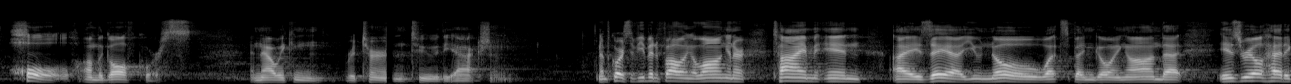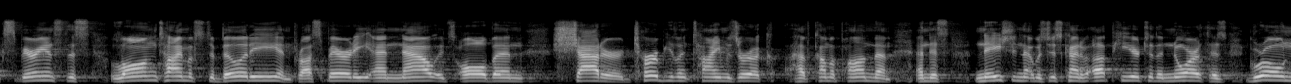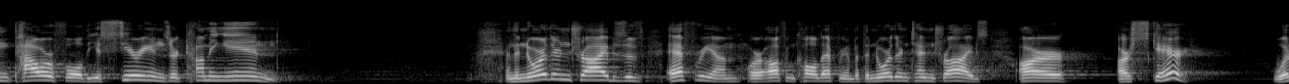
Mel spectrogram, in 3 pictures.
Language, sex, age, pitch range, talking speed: English, male, 40-59, 120-170 Hz, 145 wpm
